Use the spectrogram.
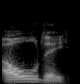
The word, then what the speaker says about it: Aldi: So you say bald and I say bold, but we both say Aldi, don't we? Aldi, yeah. Aldi. Yeah. She calls it Oldie. Aldi. So I don't know. They must pronounce their A's up there.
